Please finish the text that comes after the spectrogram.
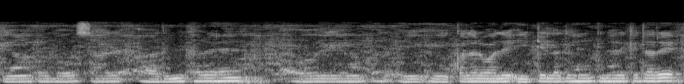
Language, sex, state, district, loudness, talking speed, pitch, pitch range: Hindi, male, Uttar Pradesh, Lucknow, -15 LUFS, 175 wpm, 135 Hz, 130-145 Hz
